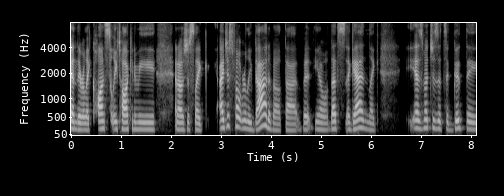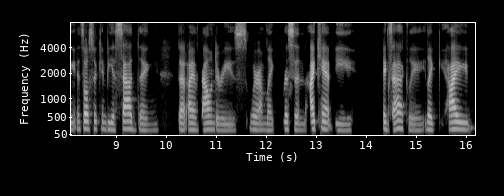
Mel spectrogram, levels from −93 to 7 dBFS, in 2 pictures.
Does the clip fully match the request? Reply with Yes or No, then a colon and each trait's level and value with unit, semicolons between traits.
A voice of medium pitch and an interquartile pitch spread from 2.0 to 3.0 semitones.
Yes: medium, 180 Hz; narrow, 2.6 semitones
